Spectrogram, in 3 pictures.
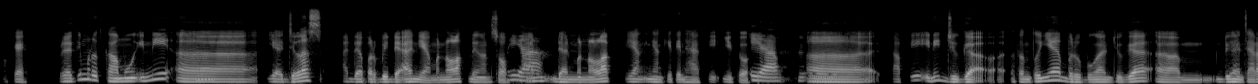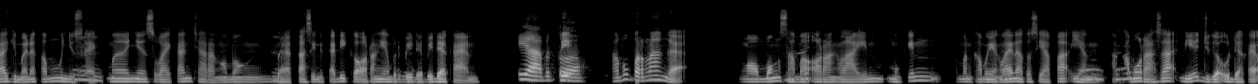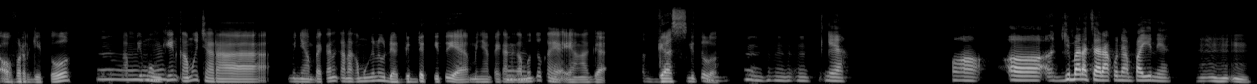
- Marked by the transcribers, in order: other background noise; in English: "over"; tapping
- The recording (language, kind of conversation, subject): Indonesian, podcast, Bagaimana kamu bisa menegaskan batasan tanpa membuat orang lain tersinggung?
